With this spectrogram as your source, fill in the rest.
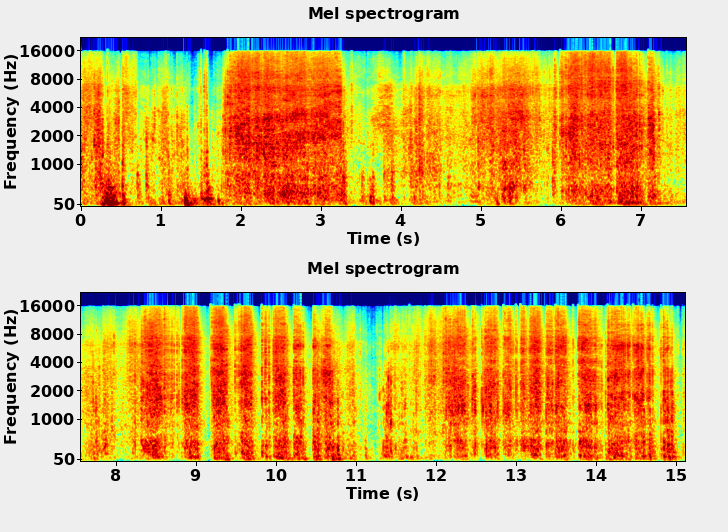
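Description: A hand peels thin fabric strips of red hook-and-loop tape with yellow and green stripes away from black nylon hook-and-loop tape. The result is a bright, crunchy crackling rip in repeated tearing bursts, with short pauses between pulls.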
